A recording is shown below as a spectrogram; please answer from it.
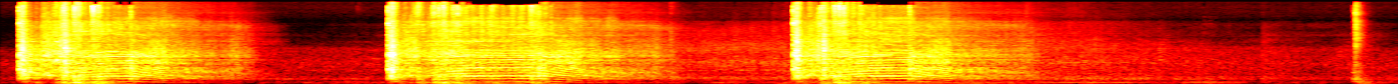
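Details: Vauxhall Viva HC barn find with starting issue; three cranking bursts of a few seconds each, steady starter churn with no firing or catch. Coil or fuel supply suspected, not confirmed.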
